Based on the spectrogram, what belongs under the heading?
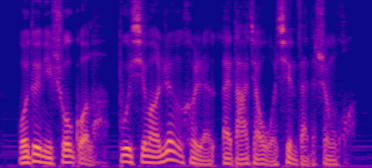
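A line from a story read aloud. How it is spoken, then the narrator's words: Cool, indifferent. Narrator (Chinese): 朱迅淡淡的道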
